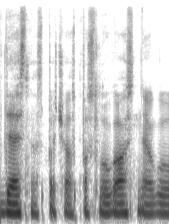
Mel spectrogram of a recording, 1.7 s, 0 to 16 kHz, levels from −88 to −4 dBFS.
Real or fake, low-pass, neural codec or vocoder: fake; 14.4 kHz; vocoder, 44.1 kHz, 128 mel bands every 512 samples, BigVGAN v2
